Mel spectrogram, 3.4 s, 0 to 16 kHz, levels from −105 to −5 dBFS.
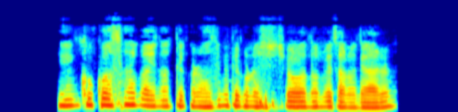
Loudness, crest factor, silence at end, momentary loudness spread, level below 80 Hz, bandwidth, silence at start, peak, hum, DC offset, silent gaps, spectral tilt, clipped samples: -27 LUFS; 16 dB; 0.45 s; 5 LU; -64 dBFS; 7.6 kHz; 0.45 s; -10 dBFS; none; under 0.1%; none; -8 dB/octave; under 0.1%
